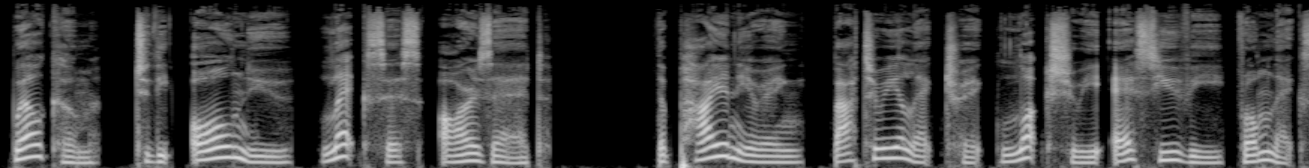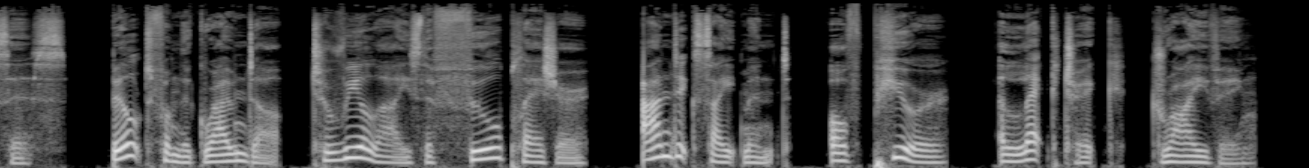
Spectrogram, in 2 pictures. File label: Advert, voice over; Lexus; Commercial reads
